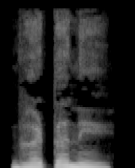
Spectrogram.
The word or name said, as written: ಘಟನೆ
